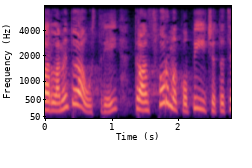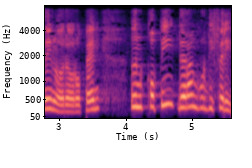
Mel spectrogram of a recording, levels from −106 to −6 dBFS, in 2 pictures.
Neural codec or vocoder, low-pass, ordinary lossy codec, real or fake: none; 7.2 kHz; none; real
